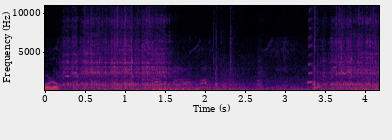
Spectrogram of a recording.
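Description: Small motorbike engine running at low revs with a steady low putter, coming in about a second in and growing louder near the end.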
